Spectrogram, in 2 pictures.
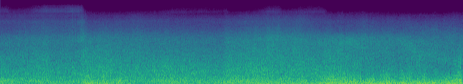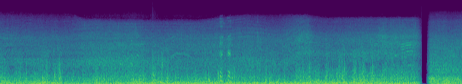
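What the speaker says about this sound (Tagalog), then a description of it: "Lakas ng alon, grabe." Loud, continuous roar of heavy surf crashing on rocks nearby at Avoca, with wind buffeting the microphone throughout and a brief dropout near the end.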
